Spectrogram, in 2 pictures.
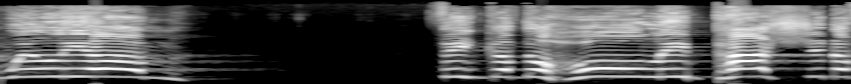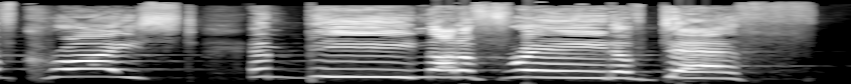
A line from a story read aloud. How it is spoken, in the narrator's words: his brother shouted out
